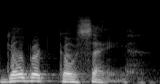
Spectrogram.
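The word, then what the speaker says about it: Gilbert Gosseyn: The protagonist is Dutch, and his name is pronounced Gilbert Gosain.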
